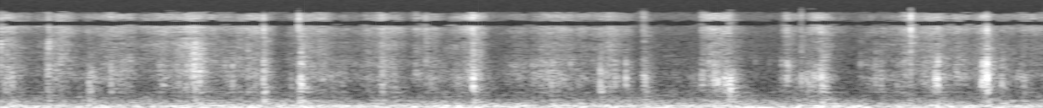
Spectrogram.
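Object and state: Denim jeans pockets being rubbed.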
